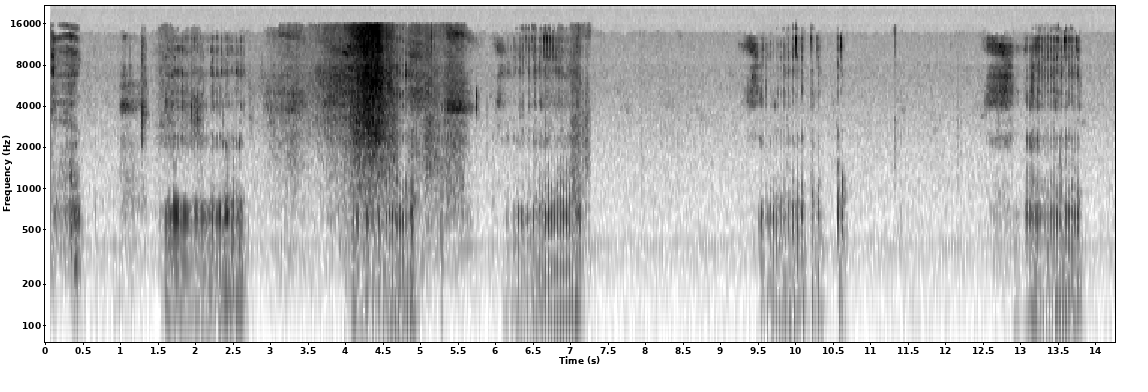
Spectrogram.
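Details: Sleeping pug: loud, rough snoring breaths with snorting bursts.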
